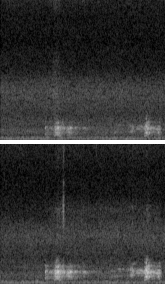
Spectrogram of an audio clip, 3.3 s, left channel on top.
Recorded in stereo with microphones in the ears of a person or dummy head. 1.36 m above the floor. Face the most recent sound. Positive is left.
turn(degrees=-70)  # may be behind; listen again after turning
